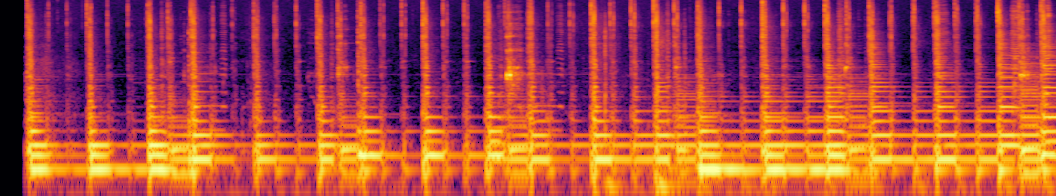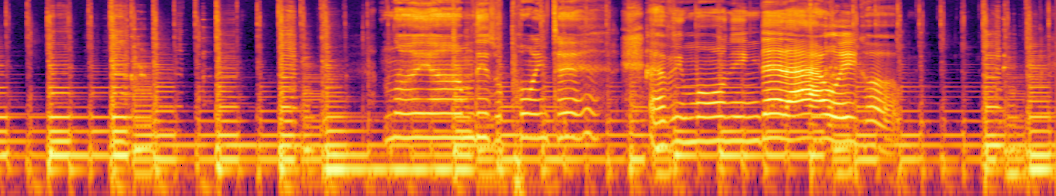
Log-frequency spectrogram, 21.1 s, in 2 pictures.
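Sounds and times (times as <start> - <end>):
acoustic music: 0.3 - 21.1.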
